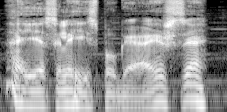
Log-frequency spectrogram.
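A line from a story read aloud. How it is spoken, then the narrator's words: Sly creaky voice. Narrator (Russian): Ехидно так проскрипел, как половица старая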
